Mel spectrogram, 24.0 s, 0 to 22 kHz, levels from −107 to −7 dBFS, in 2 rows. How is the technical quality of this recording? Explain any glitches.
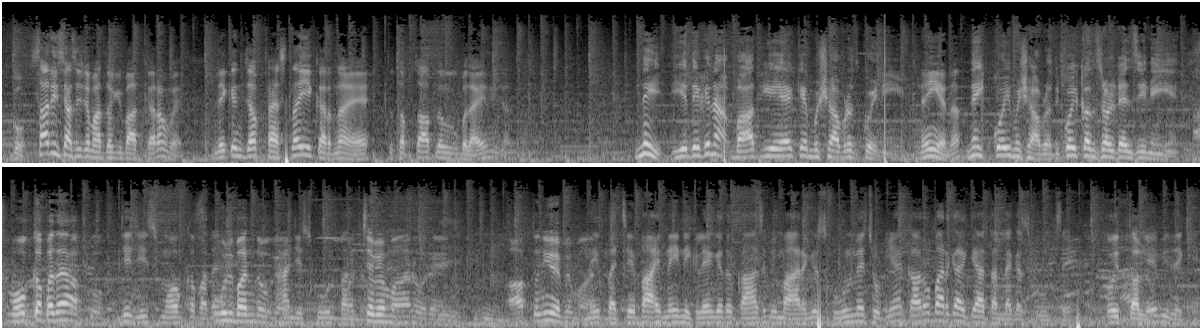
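The recording is marred by five loud pops, at 2.83, 7.22, 8.82, 20.13 and 22.73 s. Each is a single sharp thump of about 0.04 s, roughly 20 dB above the surrounding sound (about 25 dB for the first), likely from a plug, switch or static discharge. Unlike a dropout, the sound continues underneath each pop.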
